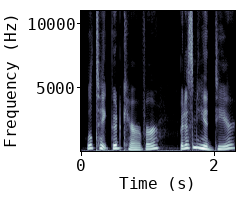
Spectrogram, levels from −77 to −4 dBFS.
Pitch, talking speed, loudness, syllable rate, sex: 225 Hz, 285 wpm, -17 LUFS, 5.9 syllables/s, female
